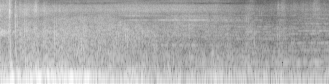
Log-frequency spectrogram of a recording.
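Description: A Confringo fire spell explodes in the Hogwarts Legacy video game with a heavy rumbling boom that fades out over a few seconds. It is loud and close, and no one speaks.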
